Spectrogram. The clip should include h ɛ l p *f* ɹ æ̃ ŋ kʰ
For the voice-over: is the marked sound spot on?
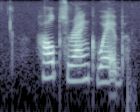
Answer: no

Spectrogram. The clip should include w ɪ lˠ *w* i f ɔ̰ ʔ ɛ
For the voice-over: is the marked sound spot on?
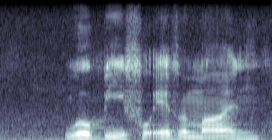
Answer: no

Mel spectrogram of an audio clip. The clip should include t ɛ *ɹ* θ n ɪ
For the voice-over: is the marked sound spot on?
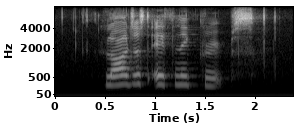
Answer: no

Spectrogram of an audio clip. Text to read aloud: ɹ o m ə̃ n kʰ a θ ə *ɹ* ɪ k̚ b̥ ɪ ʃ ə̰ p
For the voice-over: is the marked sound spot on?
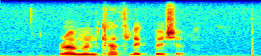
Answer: no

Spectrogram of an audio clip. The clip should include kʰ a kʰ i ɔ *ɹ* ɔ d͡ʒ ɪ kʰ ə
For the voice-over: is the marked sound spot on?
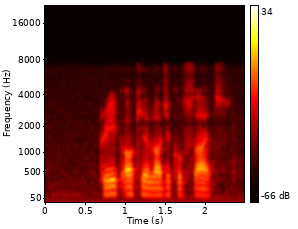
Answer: no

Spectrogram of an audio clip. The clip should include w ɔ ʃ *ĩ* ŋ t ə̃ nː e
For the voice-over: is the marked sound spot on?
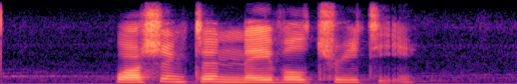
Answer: no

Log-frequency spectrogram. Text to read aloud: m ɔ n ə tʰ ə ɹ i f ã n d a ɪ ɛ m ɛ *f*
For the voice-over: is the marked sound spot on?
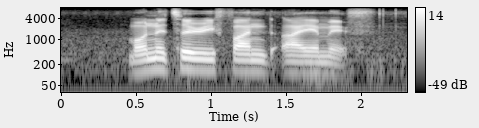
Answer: yes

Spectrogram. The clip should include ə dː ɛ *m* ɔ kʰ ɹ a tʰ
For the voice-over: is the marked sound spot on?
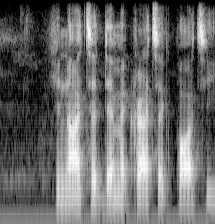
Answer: yes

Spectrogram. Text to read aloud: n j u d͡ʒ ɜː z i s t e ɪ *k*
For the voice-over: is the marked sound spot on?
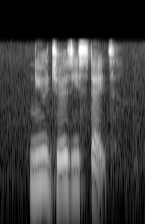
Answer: no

